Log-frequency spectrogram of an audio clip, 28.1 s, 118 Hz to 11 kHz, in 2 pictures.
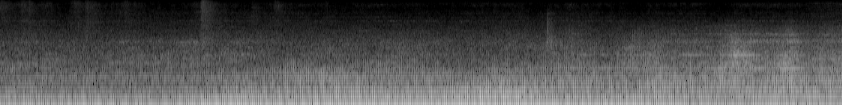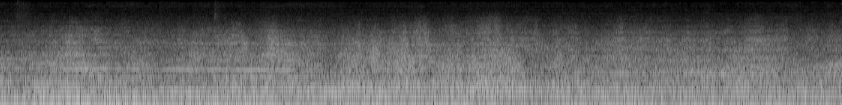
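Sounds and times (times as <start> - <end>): helicopter rotor and engine: 0.0 - 28.0.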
